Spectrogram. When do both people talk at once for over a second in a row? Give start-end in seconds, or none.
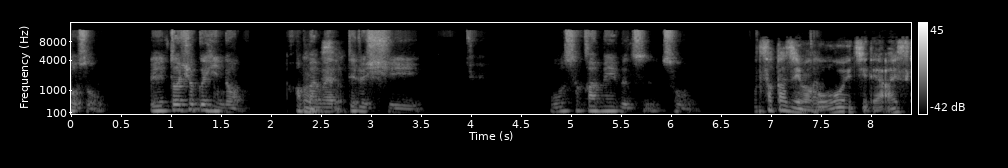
none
